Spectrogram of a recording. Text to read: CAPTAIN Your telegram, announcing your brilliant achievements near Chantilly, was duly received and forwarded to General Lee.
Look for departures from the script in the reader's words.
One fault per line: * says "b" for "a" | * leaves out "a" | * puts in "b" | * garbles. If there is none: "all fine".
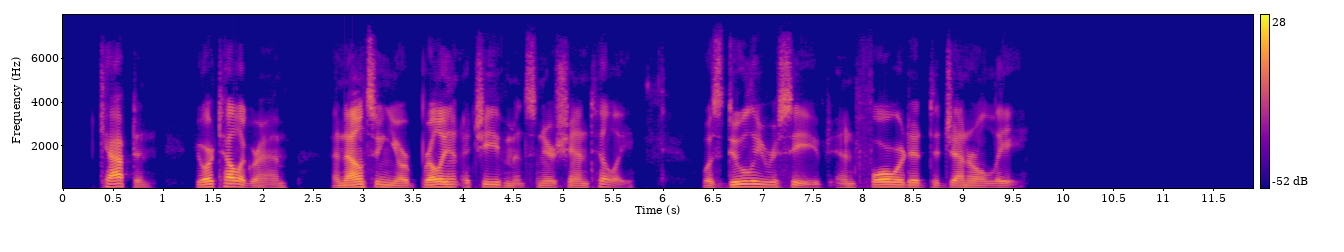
all fine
